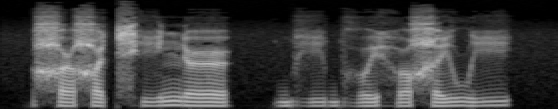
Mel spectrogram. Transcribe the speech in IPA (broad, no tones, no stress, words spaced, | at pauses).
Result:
χə˞χœt͡sʰi nœ | bʱibʱoɪ̯ hoχi wi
